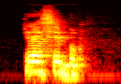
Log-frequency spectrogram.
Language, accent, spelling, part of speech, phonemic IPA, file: French, Canada, placebo, noun, /pla.se.bo/, LL-Q150 (fra)-placebo.wav
- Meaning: placebo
